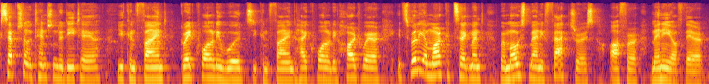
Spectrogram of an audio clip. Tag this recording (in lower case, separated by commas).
speech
